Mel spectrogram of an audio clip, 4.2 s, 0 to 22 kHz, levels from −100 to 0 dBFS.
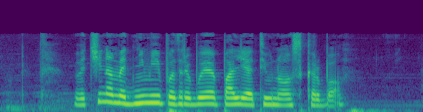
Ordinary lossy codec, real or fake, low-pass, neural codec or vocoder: MP3, 48 kbps; real; 7.2 kHz; none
